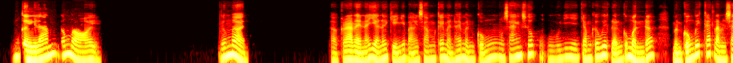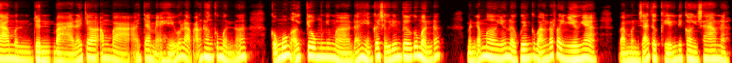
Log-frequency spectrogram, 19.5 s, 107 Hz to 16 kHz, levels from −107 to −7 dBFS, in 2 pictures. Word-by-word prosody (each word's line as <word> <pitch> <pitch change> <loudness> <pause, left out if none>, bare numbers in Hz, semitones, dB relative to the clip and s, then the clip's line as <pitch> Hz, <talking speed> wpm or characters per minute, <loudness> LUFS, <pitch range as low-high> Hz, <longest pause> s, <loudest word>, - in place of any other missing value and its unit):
Cũng 175 - -2
kỳ 135 -4 +6
lắm, 180 +11 +3
đúng 220 +3 +3
rồi. 135 -7 +1 1.5
Đúng 180 +6 +2
rồi. 190 -9 +6 1.1
Thật 120 -2 -9
ra 140 0 +2
thì 130 -2 +2
nãy 130 +6 -1
giờ 155 -4 +1
nói 155 +4 -1
chuyện 130 -4 -4
với 155 - -4
bạn 125 -2 -5
xong 140 +1 -3
cái 165 +1 -3
mình 130 -6 -2
thấy 150 +4 -2
mình 135 -4 -3
cũng 160 +8 -4
sáng 170 +4 0
suốt, 220 +1 -3
ừm, 145 -5 -10
với 150 +2 -5
vơi 170 -1 -3
trong 150 0 -2
cái 175 +3 -1
quyết 205 +1 +2
định 115 +4 -1
của 175 - -1
mình 135 -8 +3
đó. 180 +7 0 0.2
Mình 120 0 0
cũng 130 +7 +3
biết 215 - +4
cách 225 -4 -1
làm 135 -3 0
sao 150 +1 +2
mình 135 -4 -2
trình 130 -2 +1
bày 120 -3 -2
để 145 +4 -1
cho 165 -1 +1
ông 160 -1 -2
bà, 120 -6 -3 0.2
cha 155 - -1
mẹ 120 -5 -4
hiểu 120 +7 -2
là 170 -5 -1
bản 160 - -4
thân 175 -2 +3
của 180 - -4
mình 135 -9 0
á, 180 +7 -1 0.3
cũng 155 - +1
muốn 195 +3 +5
ở 165 - +1
chung 180 -2 +4
nhưng 175 -2 +1
mà 120 -4 -1
thể 130 - +1
hiện 150 -7 +2
cái 175 - +1
sự 135 -6 -1
riêng 165 +3 +2
tư 175 -1 +3
của 200 - +2
mình 155 -9 +3
đó. 180 +3 -3 0.4
Mình 125 0 -2
cảm 180 +8 +2
ơn 170 -3 +3
những 160 +3 +1
lời 145 -5 +2
khuyên 160 +3 +2
của 175 - -3
bạn 145 -1 0
rất 190 +3 -1
là 190 - +3
nhiều 140 -2 +3
nha, 155 -4 +2 0.3
và 120 - -2
mình 125 0 -1
sẽ 130 +6 0
thực 160 -2 -3
hiện 120 +2 -1
để 150 - -1
coi 150 -2 0
làm 130 - -1
sao 150 +2 0
nè. 140 -3 -1
150 Hz, 285 wpm, -22 LUFS, 130-175 Hz, 1.5 s, kỳ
